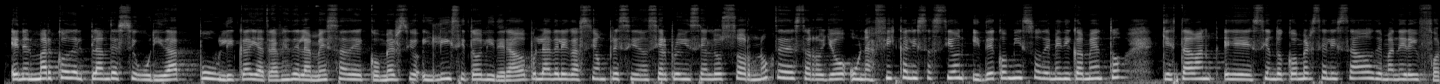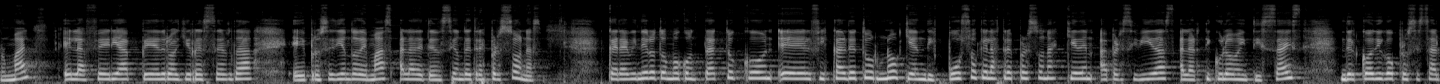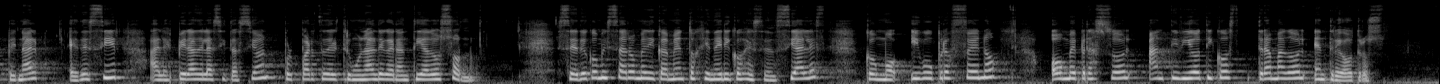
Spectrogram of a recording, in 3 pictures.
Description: Por su parte la Delegada Presidencial Provincial de Osorno, Claudia Pailalef Montiel señaló que estas medidas son parte de la mesa que busca evitar el comercio ilícito de medicamentos, entre los que se decomisó Ibuprofeno, Omeprazol, Tramadol, entre otros.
